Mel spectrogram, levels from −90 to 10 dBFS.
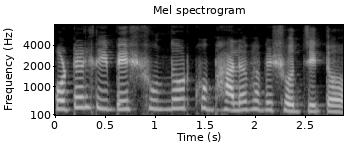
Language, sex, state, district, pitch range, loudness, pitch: Bengali, female, West Bengal, Paschim Medinipur, 245-305 Hz, -18 LUFS, 275 Hz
